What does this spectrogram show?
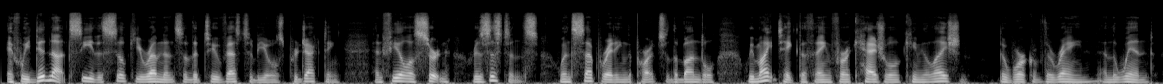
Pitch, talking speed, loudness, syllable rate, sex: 120 Hz, 215 wpm, -20 LUFS, 6.1 syllables/s, male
